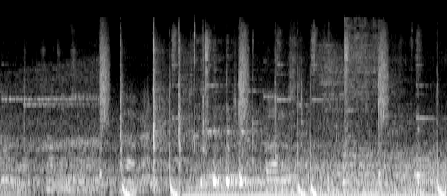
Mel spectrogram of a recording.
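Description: Kitchen clatter: scattered clicks and knocks, with a steady low hum setting in a couple of seconds in.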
